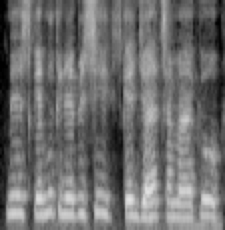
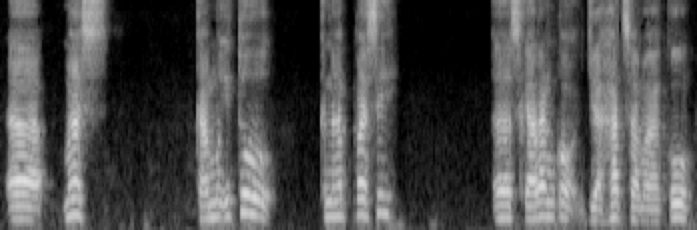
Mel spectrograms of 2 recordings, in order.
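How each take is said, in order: First: It is said in a mocking, whiny imitation. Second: It is said as a sincere complaint.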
